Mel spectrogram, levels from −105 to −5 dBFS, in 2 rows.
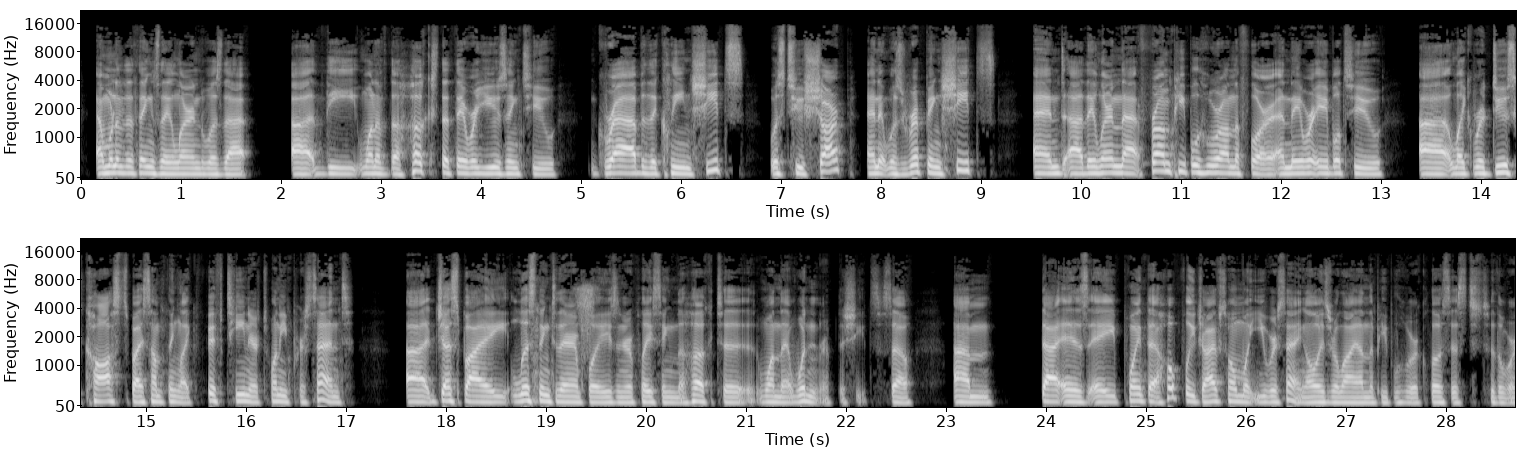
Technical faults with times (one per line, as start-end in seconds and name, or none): none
